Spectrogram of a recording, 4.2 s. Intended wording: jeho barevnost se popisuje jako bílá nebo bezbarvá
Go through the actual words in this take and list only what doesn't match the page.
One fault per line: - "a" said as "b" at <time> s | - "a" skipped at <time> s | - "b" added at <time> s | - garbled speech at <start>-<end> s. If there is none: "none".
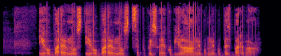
- "jeho barevnost" added at 1.3 s
- "nebo" added at 3.1 s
